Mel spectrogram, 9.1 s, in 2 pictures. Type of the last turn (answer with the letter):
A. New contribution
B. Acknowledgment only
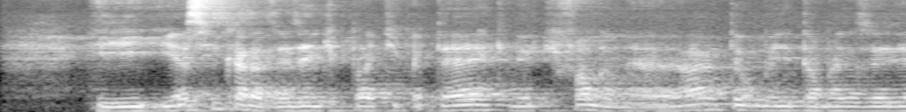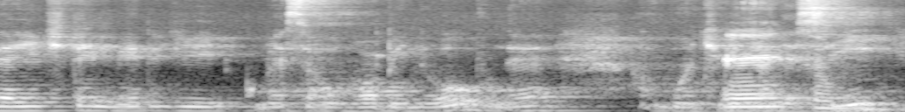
B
